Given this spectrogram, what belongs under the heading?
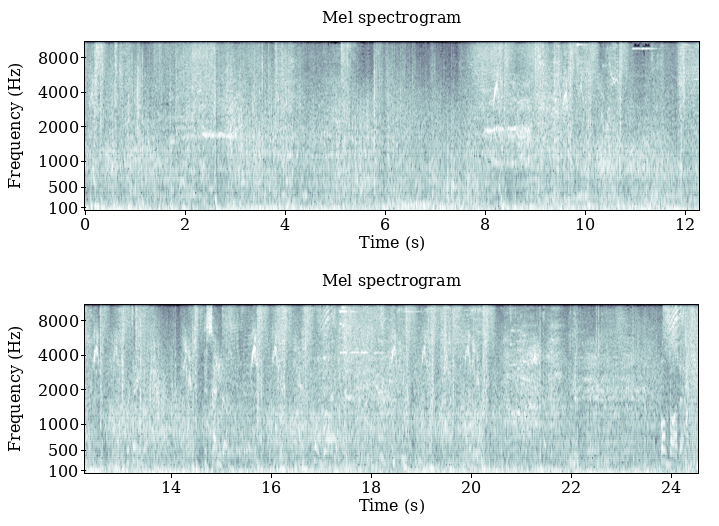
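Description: Repeated Bombarda spell explosions in the video game Hogwarts Legacy, a loud, continuous barrage of booming blasts and crashing impacts with game effects packed densely over the whole stretch.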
